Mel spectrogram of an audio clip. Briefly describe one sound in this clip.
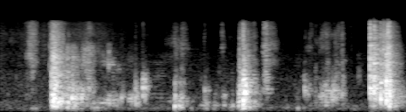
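A box lid slides open with a papery scrape.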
